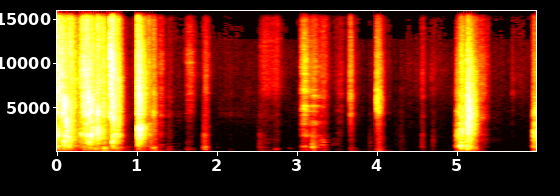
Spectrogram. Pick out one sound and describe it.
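A dancer stamps heels sharply on a wooden stage.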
